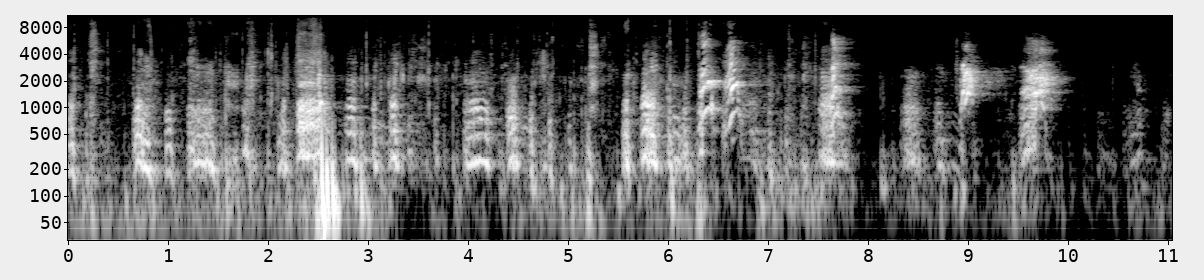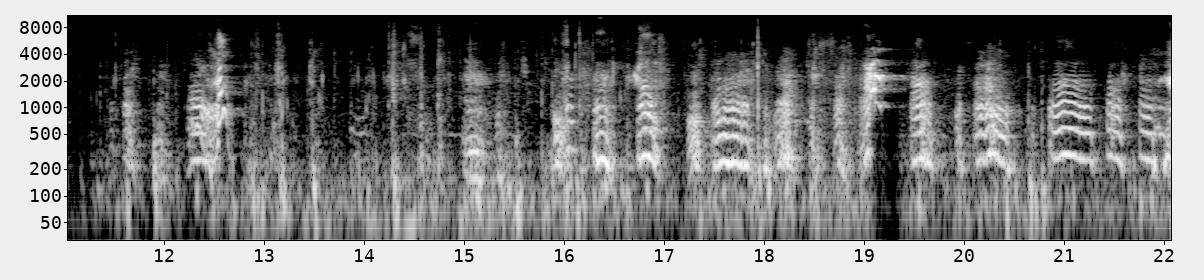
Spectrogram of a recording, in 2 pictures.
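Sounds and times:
small dogs barking: 0:05.6 - 0:08.0, 0:08.8 - 0:10.1, 0:12.2 - 0:13.0, 0:18.6 - 0:20.2.

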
